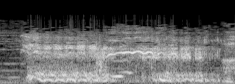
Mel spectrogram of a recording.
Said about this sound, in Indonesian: Tenang. Kuda ini tiba-tiba saja berhenti ketakutan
